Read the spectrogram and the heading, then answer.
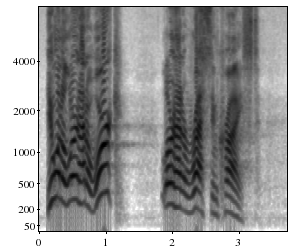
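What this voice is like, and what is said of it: Raised, worked-up voice. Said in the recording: “I get all worked up. ... raising my voice”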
